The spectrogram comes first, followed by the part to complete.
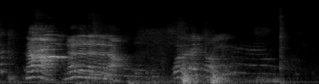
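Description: A young child's wordless vocalizing: two drawn-out, whiny calls, the first about a second and a half long and the second shorter, about two seconds in.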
